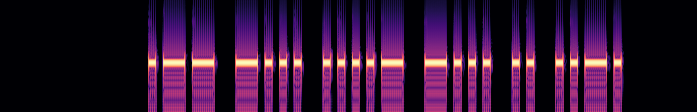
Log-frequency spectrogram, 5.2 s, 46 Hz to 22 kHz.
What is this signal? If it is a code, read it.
Morse code, heard as a keyed tone, about 22 wpm, 700 Hz. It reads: WB4BIF
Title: USA Call Signs - 6 Characters - 22wpm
